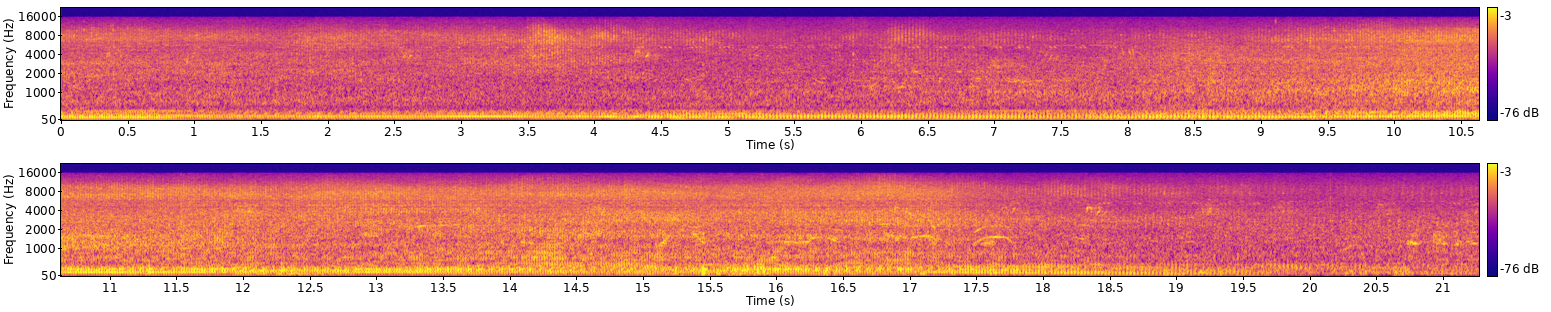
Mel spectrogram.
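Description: A biplane's propeller engine drones overhead, growing louder as it approaches.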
